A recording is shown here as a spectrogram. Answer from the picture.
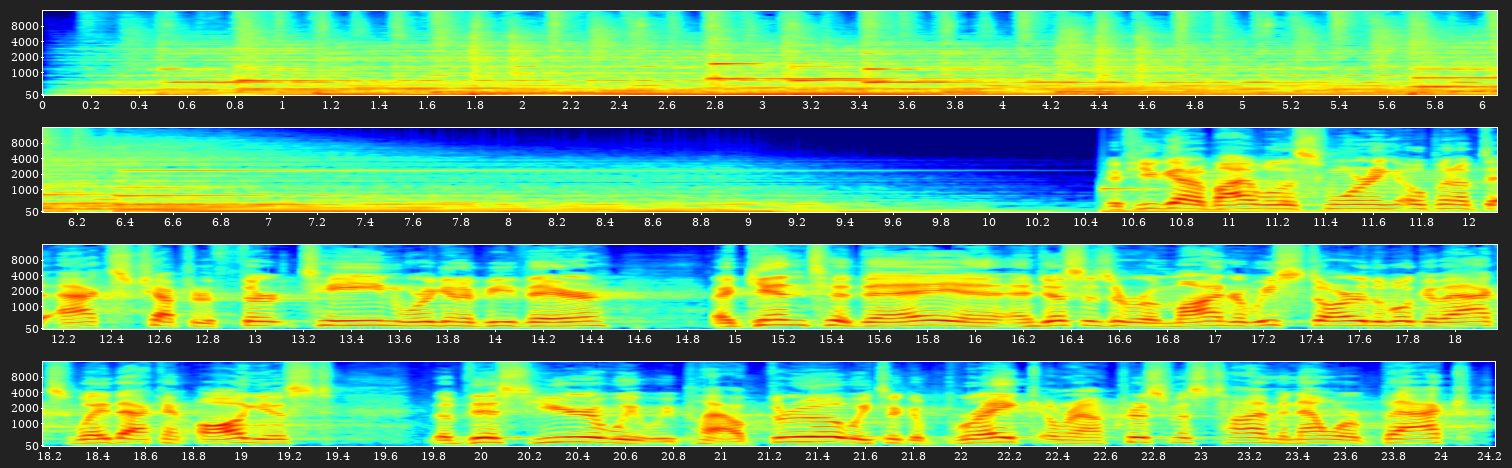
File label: Sermon English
